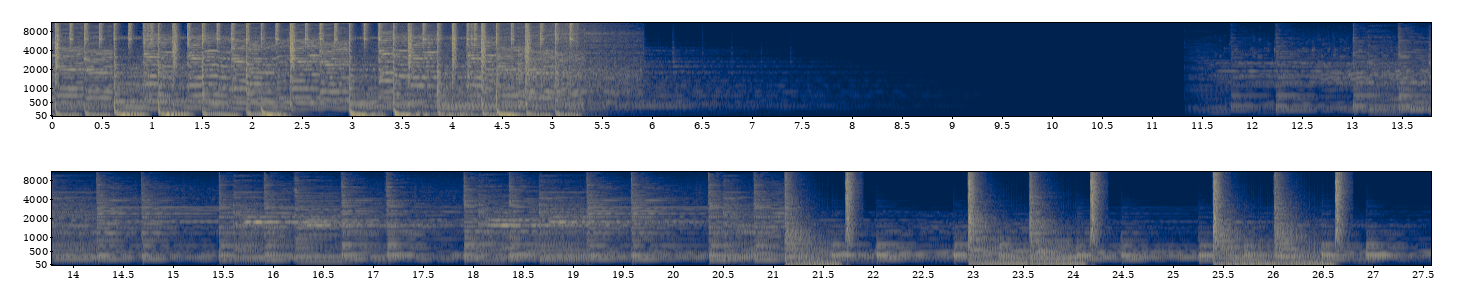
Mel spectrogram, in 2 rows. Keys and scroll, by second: 0.0-0.6 typing, 4.7 r, 7.0-10.1 typing, 12.3 space, 13.8 m, 14.2 Up, 15.0-17.6 typing, 15.2 Return, 17.4 Return, 21.0 m, 24.5 Up, 25.8 Up, 26.4 2, 26.6 Return.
